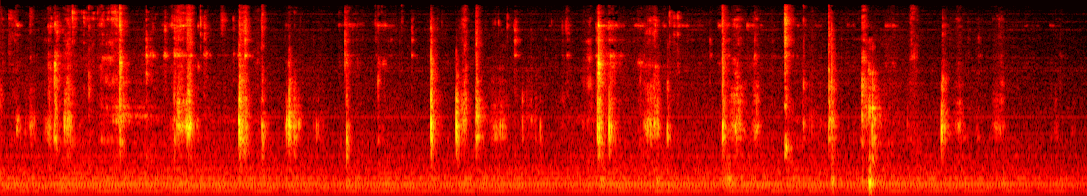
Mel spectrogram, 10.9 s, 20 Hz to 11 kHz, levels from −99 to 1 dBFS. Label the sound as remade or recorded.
recorded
